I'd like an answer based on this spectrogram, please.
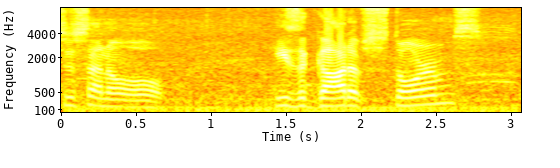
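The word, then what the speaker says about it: Susanoo: The god's name was Susano. I believe it's pronounced Susano-o.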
